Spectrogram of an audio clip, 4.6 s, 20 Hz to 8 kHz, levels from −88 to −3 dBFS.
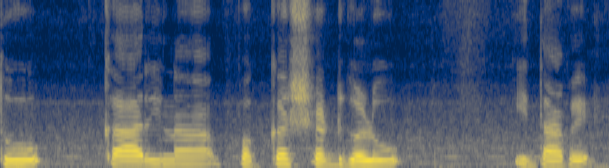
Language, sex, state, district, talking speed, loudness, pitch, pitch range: Kannada, female, Karnataka, Koppal, 90 wpm, -15 LUFS, 230 Hz, 225-235 Hz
